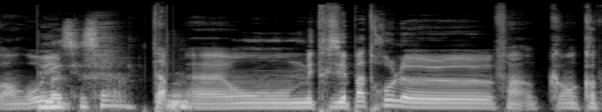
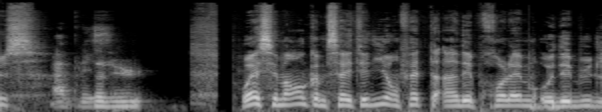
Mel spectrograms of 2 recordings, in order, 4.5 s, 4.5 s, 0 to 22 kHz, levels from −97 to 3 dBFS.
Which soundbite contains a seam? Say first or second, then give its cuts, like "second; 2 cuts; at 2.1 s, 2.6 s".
first; 1 cut; at 1.2 s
